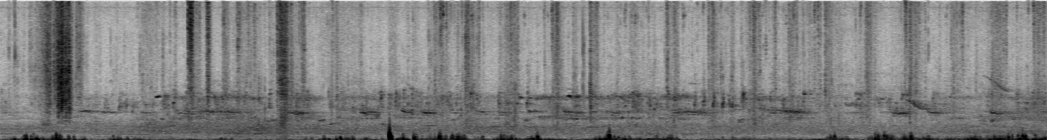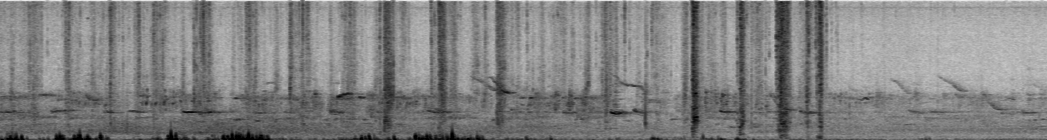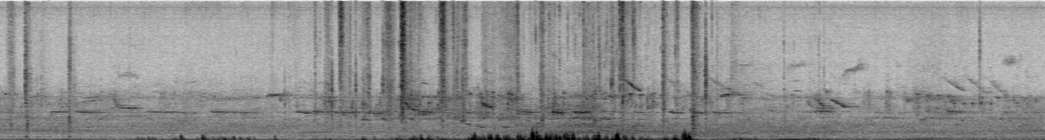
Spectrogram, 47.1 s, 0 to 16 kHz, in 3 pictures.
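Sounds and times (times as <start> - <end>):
footsteps on concrete: 2.2 - 28.2, 31.5 - 32.6, 36.2 - 42.2.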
